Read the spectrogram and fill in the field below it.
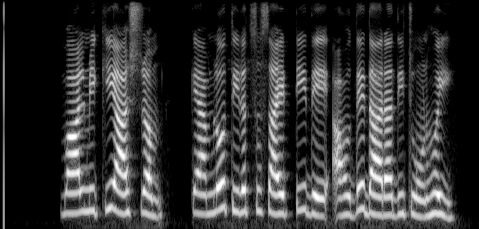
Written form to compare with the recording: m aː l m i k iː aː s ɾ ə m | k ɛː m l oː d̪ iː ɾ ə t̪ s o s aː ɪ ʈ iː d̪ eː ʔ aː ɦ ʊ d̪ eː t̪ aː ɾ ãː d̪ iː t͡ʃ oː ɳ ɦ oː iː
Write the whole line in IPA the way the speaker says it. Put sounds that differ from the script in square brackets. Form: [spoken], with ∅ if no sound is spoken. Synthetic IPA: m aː l m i k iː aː [ʃ] ɾ ə m | k ɛː m l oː [t̪] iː ɾ ə t̪ s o s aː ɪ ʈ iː d̪ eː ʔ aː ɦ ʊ d̪ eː [d̪] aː ɾ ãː d̪ iː t͡ʃ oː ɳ ɦ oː iː

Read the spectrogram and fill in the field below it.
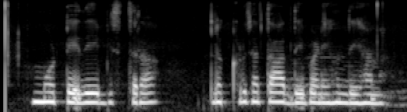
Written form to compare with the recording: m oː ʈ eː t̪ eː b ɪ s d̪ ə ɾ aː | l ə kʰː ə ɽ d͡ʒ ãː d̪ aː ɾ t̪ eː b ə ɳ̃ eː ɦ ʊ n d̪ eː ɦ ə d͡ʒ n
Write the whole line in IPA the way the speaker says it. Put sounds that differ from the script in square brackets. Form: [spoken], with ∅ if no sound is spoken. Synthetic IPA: m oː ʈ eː [d̪] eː b ɪ s [t̪] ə ɾ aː | l ə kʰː ə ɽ d͡ʒ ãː [t̪] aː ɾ [d̪] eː b ə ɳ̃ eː ɦ ʊ n d̪ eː ɦ ə [∅] n

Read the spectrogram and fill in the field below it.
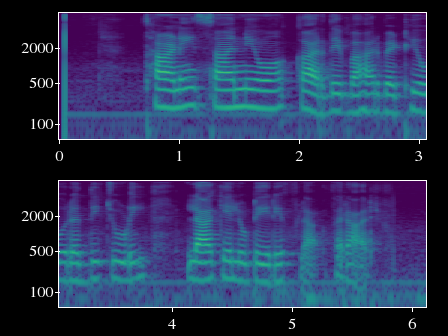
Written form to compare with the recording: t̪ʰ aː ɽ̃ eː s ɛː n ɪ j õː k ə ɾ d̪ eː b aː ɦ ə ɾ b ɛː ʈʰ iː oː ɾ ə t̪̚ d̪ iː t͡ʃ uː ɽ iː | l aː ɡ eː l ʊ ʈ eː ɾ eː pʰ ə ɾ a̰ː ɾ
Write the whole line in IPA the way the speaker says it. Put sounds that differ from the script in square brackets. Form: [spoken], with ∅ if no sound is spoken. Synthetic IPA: t̪ʰ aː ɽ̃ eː s [aː] n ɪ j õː k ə ɾ d̪ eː b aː ɦ ə ɾ b ɛː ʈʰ iː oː ɾ ə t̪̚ d̪ iː t͡ʃ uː ɽ iː | l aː [k] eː l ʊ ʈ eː ɾ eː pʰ ə ɾ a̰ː ɾ

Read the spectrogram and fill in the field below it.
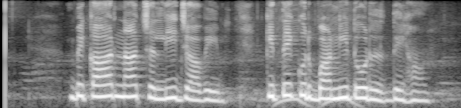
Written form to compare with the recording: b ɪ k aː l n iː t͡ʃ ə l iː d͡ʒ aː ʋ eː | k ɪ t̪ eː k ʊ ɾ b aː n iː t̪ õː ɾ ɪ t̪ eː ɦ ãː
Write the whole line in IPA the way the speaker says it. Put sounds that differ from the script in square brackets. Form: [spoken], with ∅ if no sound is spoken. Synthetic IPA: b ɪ k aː [ɾ] n [aː] t͡ʃ ə l iː d͡ʒ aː ʋ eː | k ɪ t̪ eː k ʊ ɾ b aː n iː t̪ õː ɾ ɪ [d̪] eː ɦ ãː

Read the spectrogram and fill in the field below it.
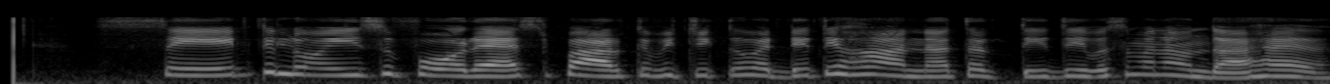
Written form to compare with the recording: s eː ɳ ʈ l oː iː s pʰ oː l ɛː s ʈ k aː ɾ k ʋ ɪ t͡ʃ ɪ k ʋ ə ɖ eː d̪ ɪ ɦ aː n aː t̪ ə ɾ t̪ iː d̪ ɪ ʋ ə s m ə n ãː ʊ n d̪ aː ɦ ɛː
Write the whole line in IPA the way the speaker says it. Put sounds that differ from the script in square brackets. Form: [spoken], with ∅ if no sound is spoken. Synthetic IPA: s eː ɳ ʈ l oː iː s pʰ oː [ɾ] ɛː s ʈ [p] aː ɾ k ʋ ɪ t͡ʃ ɪ k ʋ ə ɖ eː [t̪] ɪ ɦ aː n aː t̪ ə ɾ t̪ iː d̪ ɪ ʋ ə s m ə n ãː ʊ n d̪ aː ɦ ɛː

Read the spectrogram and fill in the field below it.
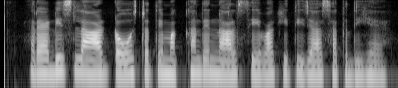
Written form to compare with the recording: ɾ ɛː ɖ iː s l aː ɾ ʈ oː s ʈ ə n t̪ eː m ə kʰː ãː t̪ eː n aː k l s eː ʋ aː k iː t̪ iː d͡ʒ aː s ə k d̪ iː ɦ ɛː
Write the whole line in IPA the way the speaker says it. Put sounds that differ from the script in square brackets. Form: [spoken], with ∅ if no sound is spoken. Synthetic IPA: ɾ ɛː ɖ iː s l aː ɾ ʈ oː s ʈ ə [∅] t̪ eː m ə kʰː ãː [d̪] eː n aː [∅] l s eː ʋ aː k iː t̪ iː d͡ʒ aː s ə k d̪ iː ɦ ɛː

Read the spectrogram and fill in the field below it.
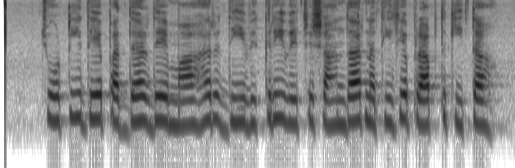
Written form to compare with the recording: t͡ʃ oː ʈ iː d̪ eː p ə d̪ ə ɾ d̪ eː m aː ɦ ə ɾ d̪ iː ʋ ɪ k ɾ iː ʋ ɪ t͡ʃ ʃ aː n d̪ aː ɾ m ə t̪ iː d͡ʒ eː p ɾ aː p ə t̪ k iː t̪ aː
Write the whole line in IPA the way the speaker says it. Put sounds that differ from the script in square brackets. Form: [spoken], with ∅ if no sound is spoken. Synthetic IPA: t͡ʃ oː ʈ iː d̪ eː p ə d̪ ə ɾ d̪ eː m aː ɦ ə ɾ d̪ iː ʋ ɪ k ɾ iː ʋ ɪ t͡ʃ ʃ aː n d̪ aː ɾ [n] ə t̪ iː d͡ʒ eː p ɾ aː p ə t̪ k iː t̪ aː

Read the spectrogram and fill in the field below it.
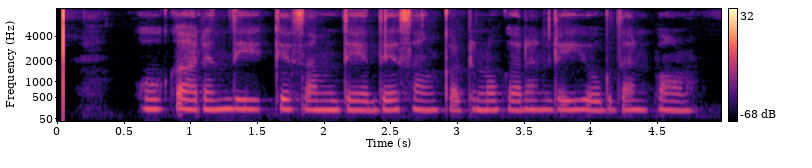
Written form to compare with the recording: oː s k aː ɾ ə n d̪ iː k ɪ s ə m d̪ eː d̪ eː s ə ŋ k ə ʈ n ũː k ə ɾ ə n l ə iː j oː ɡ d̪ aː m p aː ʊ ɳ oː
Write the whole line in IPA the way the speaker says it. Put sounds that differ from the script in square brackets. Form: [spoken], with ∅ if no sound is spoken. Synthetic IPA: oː [∅] k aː ɾ ə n d̪ iː k ɪ s ə m d̪ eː d̪ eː s ə ŋ k ə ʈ n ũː k ə ɾ ə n l ə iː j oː ɡ d̪ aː [n] p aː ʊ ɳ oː

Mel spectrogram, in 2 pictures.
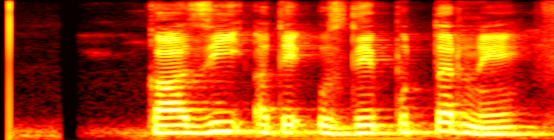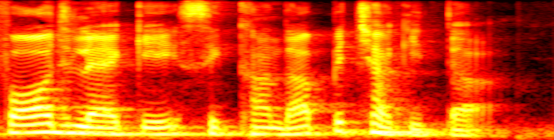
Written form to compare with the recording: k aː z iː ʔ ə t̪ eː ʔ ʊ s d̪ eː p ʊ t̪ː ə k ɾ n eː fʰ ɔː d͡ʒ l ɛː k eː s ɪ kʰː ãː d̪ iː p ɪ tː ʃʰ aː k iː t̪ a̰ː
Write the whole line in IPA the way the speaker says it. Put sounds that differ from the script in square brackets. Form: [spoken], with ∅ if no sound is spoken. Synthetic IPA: k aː z iː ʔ ə t̪ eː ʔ ʊ s d̪ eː p ʊ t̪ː ə [∅] ɾ n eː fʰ ɔː d͡ʒ l ɛː k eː s ɪ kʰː ãː d̪ [aː] p ɪ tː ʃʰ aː k iː t̪ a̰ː

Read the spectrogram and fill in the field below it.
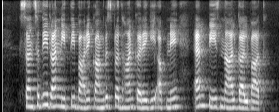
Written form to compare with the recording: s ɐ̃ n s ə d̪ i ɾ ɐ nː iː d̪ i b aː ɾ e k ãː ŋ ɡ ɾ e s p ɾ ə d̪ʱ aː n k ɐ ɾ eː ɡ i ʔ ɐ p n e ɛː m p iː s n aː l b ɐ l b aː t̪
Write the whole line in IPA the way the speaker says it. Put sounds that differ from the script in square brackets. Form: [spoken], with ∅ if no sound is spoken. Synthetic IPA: s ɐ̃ n s ə d̪ i ɾ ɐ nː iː [t̪] i b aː ɾ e k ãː ŋ ɡ ɾ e s p ɾ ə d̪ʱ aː n k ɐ ɾ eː ɡ i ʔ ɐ p n e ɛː m p iː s n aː l [ɡ] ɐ l b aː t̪

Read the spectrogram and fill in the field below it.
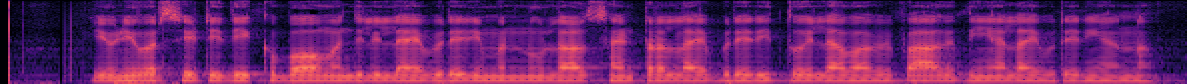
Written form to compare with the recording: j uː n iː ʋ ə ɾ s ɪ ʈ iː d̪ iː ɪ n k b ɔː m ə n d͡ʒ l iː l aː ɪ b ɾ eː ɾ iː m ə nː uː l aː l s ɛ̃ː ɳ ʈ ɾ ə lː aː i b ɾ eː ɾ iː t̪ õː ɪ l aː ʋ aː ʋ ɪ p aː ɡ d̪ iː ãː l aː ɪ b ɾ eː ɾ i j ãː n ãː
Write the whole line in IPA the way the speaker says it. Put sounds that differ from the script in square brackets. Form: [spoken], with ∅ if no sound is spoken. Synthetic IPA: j uː n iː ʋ ə ɾ s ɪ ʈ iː d̪ iː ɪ [∅] k b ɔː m ə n d͡ʒ l iː l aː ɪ b ɾ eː ɾ iː m ə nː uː l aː l s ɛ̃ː ɳ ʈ ɾ ə lː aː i b ɾ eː ɾ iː t̪ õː ɪ l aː ʋ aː ʋ ɪ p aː ɡ d̪ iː ãː l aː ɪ b ɾ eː ɾ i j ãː n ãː

